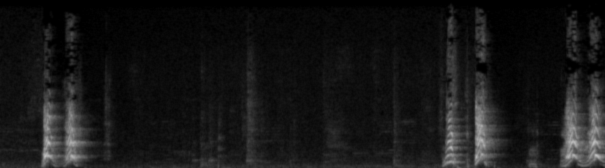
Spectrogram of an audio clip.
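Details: ,Puppy barking at his chew toy, loud and persistent: two sharp barks near the start, then a pair again after a pause, and another pair at the end, with a person's voice asking who is over there.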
